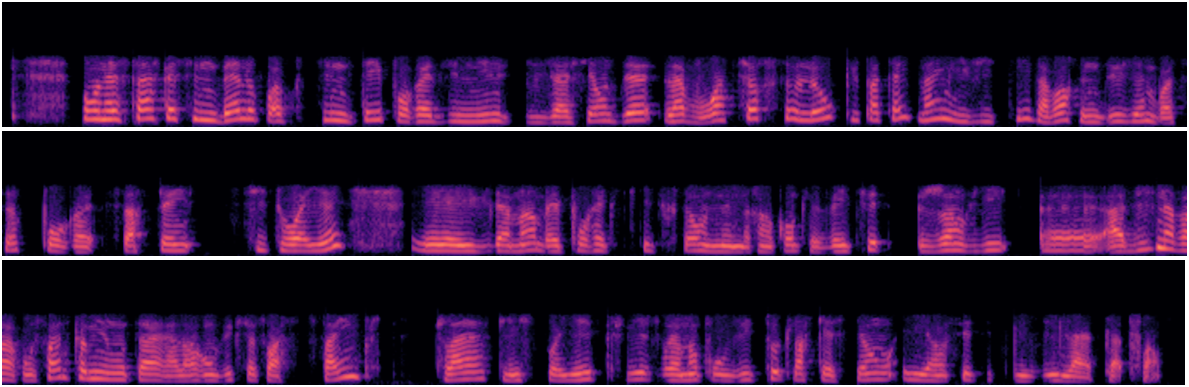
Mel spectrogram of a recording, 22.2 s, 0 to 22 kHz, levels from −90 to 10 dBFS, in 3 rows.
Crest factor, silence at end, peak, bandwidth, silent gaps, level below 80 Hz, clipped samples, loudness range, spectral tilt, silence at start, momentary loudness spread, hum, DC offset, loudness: 18 dB; 0.15 s; -12 dBFS; 3.8 kHz; none; under -90 dBFS; under 0.1%; 3 LU; -9.5 dB/octave; 0.2 s; 10 LU; none; under 0.1%; -30 LUFS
